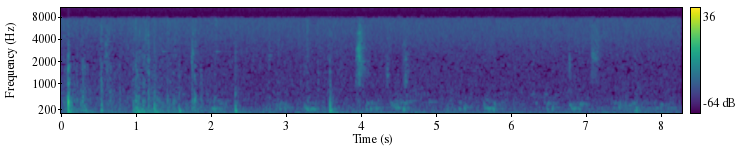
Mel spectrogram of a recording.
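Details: Filo pigeons giving low, throaty coos that come in soft pulses, mixed with scattered knocks, taps and rustling.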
